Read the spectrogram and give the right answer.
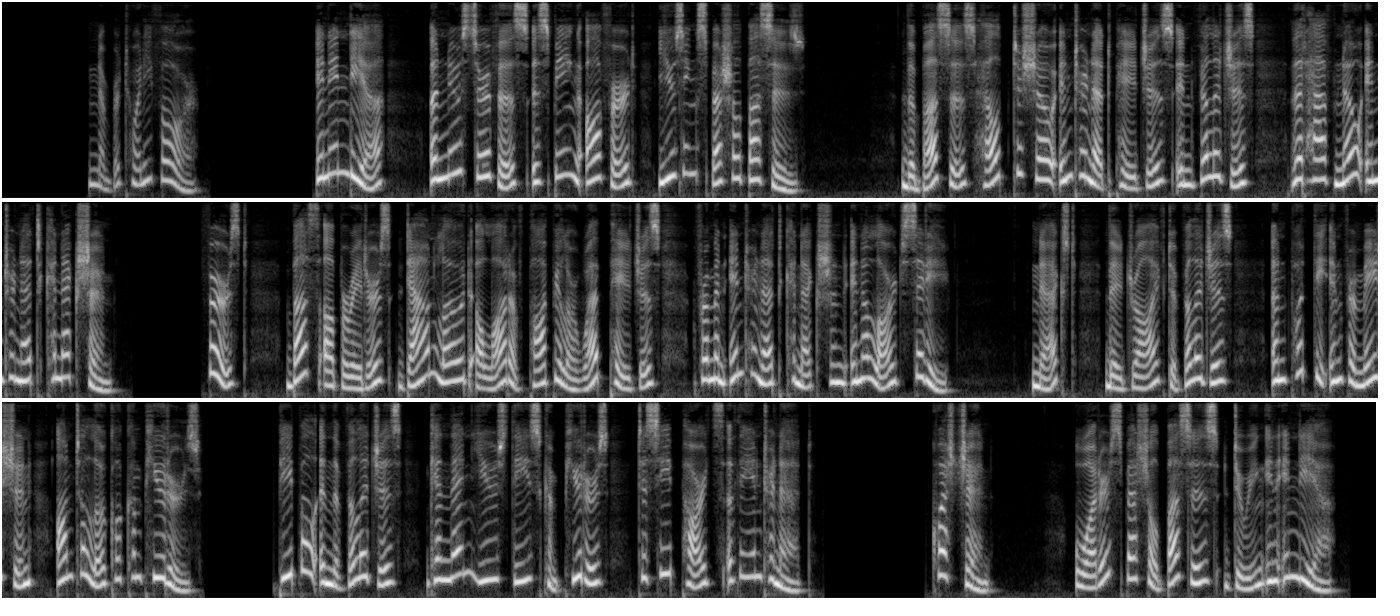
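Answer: Bringing downloaded web pages to villages without internet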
